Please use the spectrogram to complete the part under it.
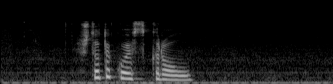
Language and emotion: Russian, neutral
